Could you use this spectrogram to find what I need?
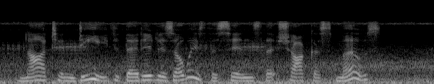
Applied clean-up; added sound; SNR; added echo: none; Insect / Frog; 6 dB; none.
